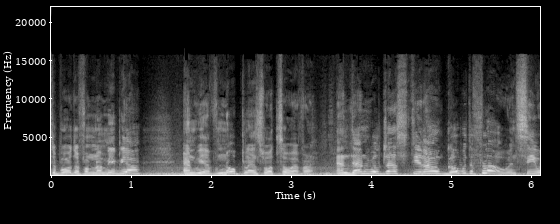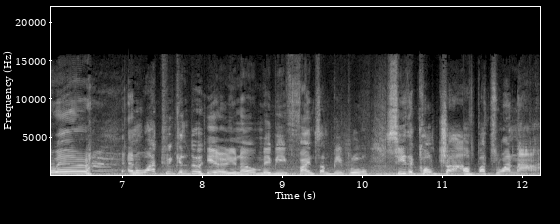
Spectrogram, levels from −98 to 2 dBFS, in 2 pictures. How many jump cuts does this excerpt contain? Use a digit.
3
